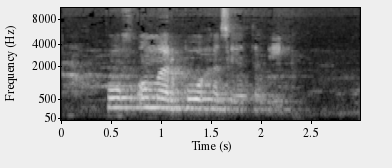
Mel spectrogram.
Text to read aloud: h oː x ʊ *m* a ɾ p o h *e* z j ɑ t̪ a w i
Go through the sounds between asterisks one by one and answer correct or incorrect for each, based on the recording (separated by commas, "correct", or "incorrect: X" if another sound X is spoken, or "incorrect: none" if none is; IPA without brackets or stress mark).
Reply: correct, incorrect: a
